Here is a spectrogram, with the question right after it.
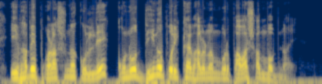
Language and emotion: Bengali, disgusted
